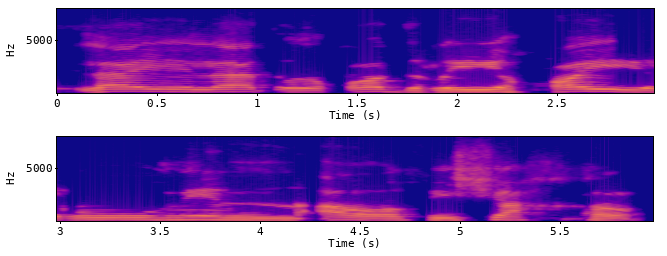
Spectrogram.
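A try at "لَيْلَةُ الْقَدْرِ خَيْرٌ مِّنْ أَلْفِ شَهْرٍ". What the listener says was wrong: Fokus kepada kodnya agar kita ri-nya pendek. Lailatul Qadri khairum langsung. Ri-nya pendek saja. Qad. Fokus pada kod dengan khoi. Qadri khairum. Untuk menjaga ri yang ini. Karena memang kesulitan orang Indonesia ini atau orang ajam, kita terbawa kepada model langgam tertentu sehingga kita memasukkan hukum-hukum ini ke dalam langgam, mengutamakan langgam.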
